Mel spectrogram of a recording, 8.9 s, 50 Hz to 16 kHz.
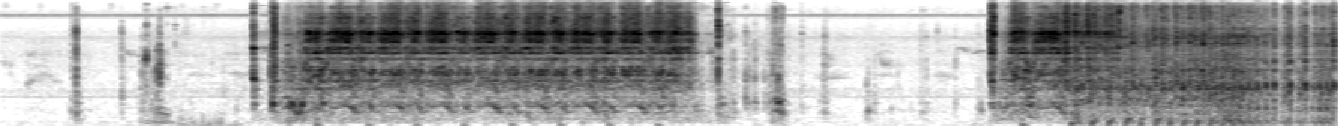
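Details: Craftsman GT5000 lawn tractor twin after woodruff key replacement, run without cooling fan and housing: catches in two uneven bursts with ragged, shaking beat, cutting out between; rough running with vibration, cause unknown, owner doubts crankshaft or weight problem.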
